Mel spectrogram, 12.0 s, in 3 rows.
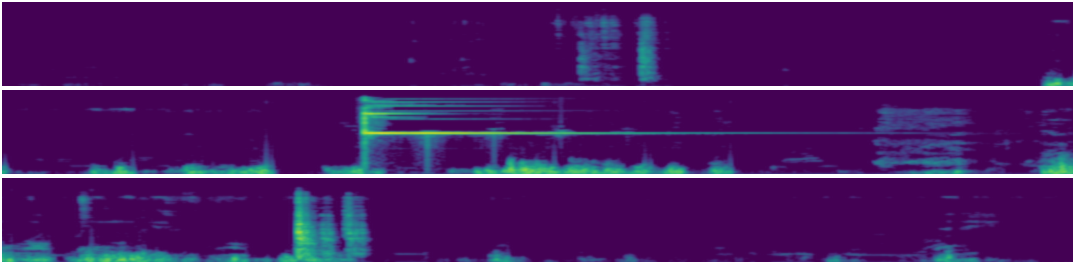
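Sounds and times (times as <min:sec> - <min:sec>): bell-like ding: 0:05.4 - 0:07.0.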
